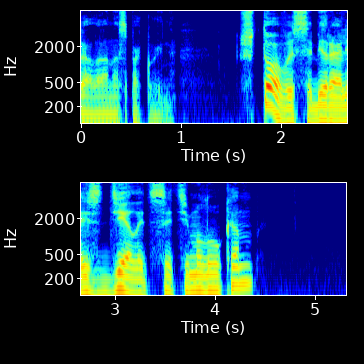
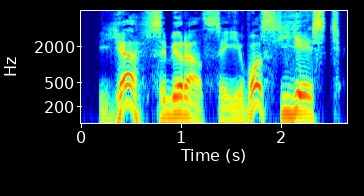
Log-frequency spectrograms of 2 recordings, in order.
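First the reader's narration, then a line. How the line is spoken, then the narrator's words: Loud, deliberate. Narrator (Russian): сказал он громко и раздельно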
